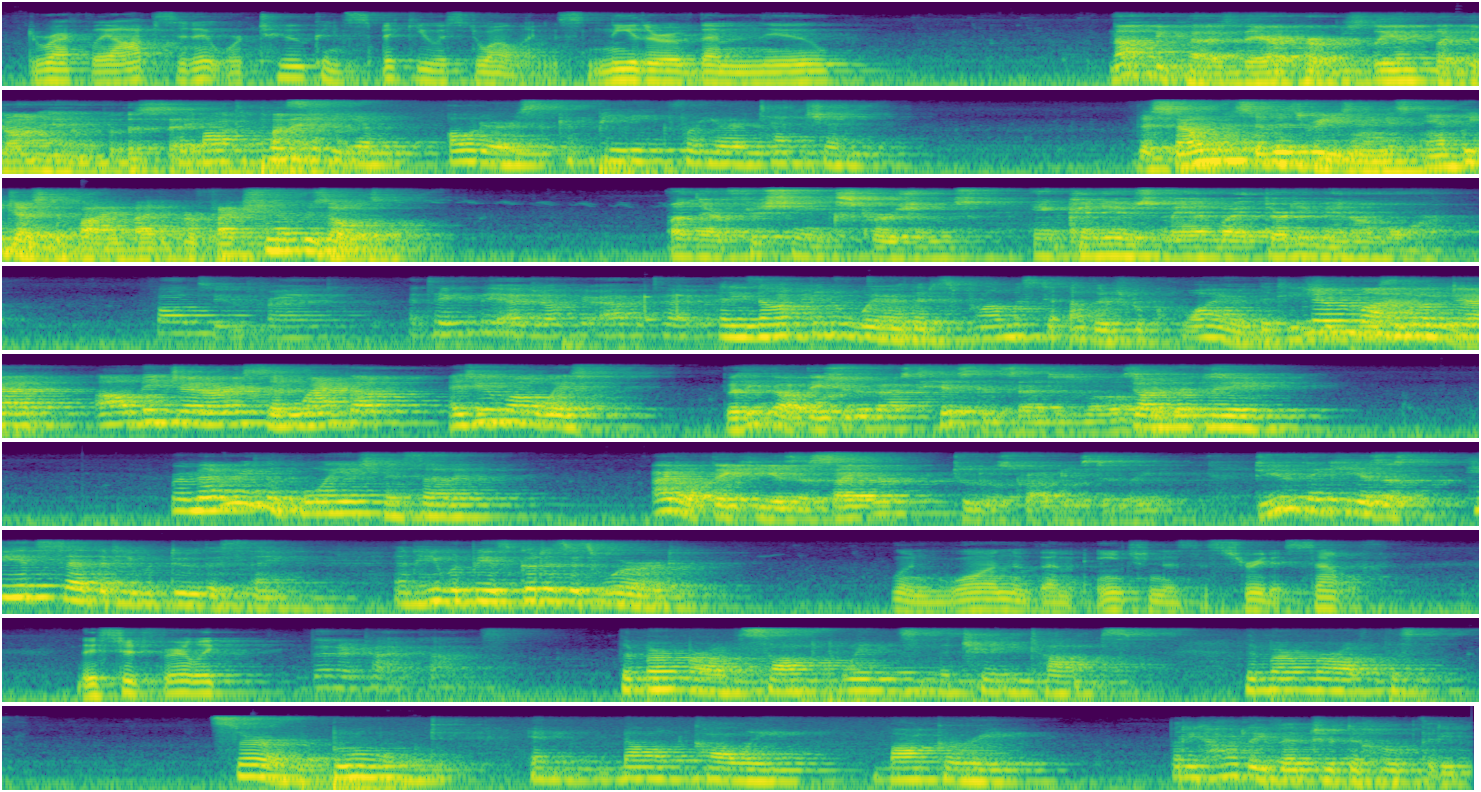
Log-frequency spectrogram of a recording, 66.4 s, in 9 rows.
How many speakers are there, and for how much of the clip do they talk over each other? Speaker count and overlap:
9, about 6%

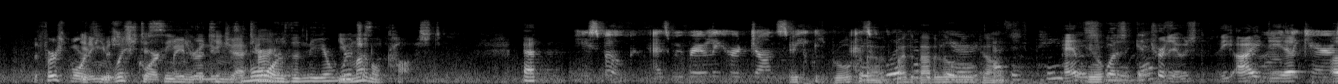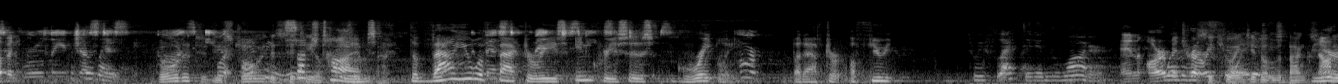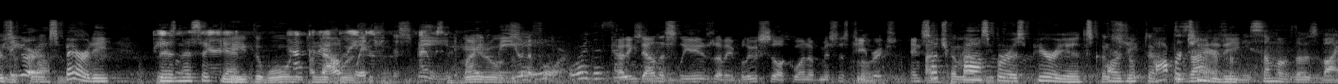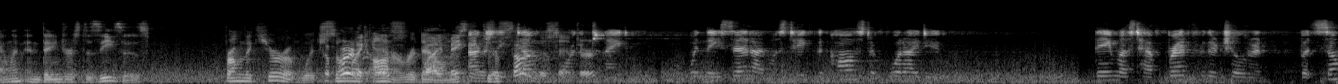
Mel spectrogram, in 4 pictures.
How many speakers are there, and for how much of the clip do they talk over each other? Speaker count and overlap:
7, about 57%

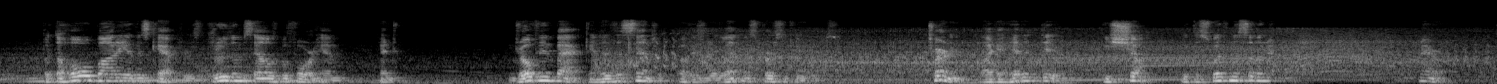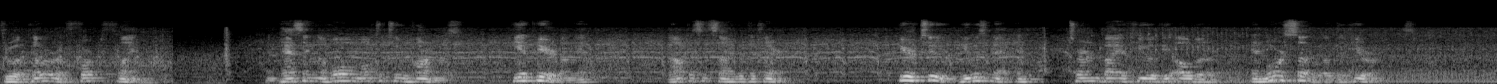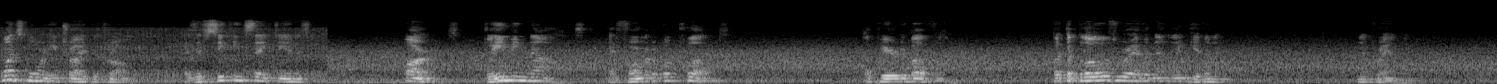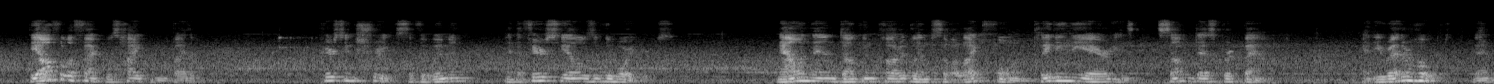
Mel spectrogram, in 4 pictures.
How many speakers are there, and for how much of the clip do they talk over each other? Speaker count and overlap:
1, no overlap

